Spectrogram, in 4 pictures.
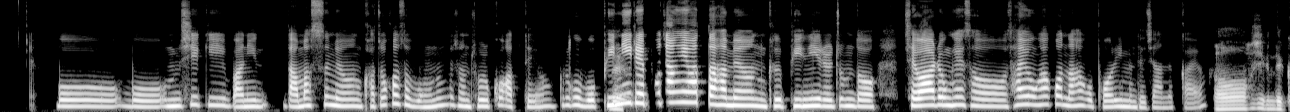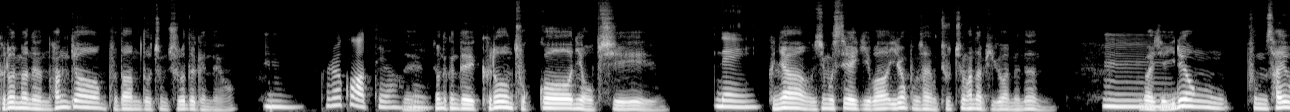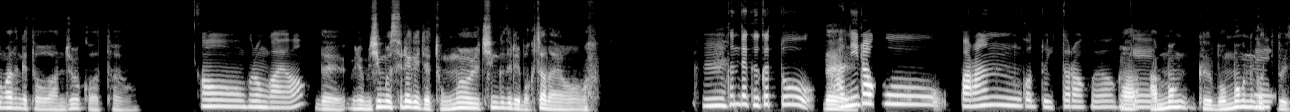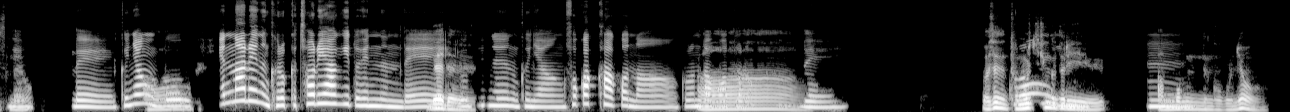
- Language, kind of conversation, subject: Korean, unstructured, 식당에서 남긴 음식을 가져가는 게 왜 논란이 될까?
- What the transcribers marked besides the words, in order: tapping; other background noise; laugh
